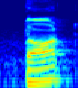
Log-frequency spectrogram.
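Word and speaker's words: taught: इसमें जी एच की साउंड नहीं निकल रही है, टॉट और ब्रॉट।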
